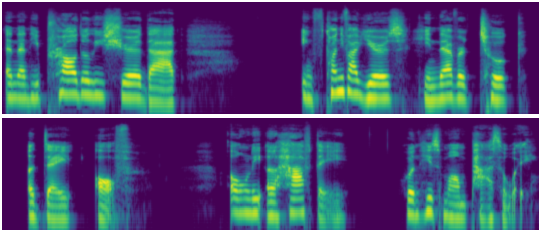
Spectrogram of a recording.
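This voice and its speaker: Low-voiced Taiwanese woman, earnest. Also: no room sound, clean studio sound. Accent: Taiwanese Mandarin. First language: Mandarin. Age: middle-aged. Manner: earnest, pausing, searching for words. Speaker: buyer's agent, podcast guest. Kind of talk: casual interview answers.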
